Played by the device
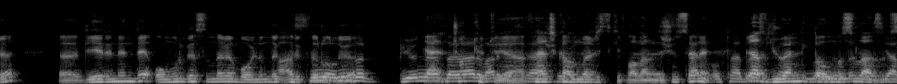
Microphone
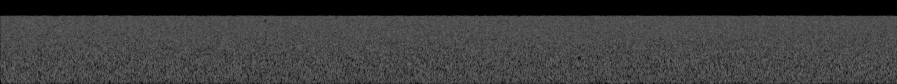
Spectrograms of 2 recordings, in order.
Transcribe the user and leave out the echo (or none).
none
